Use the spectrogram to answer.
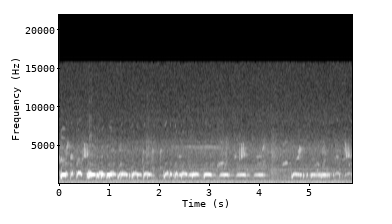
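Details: Local zebra doves singing in chorus outdoors. Fast stuttering cooing phrases run together, then slower, drawn-out coos before another rapid rolling phrase. Faint high bird chirps sound in the background.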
